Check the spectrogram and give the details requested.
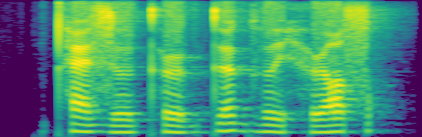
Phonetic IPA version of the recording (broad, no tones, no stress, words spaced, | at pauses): t̪ʰæzɵ t̪ʰə˞ɡt̪œɡʱɵɪ̯ hə˞sˤ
